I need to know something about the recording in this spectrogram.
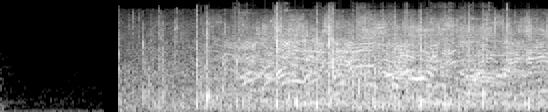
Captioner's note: reporters clamouring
